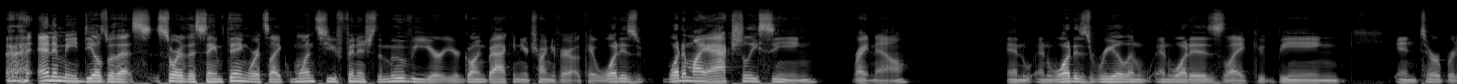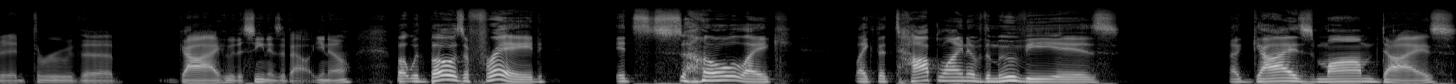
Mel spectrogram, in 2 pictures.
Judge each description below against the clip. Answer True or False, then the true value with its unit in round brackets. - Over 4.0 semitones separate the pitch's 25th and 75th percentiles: True (5.1 semitones)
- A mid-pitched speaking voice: False (115 Hz)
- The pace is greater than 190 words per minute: False (160 wpm)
